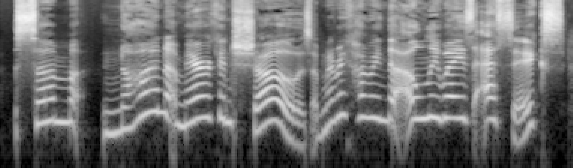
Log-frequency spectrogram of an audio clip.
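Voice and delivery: high-pitched put-on Essex accent; British accent. Podcast host teasing upcoming non-American shows, mock British accent. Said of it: "I'm sorry to my U K listeners for that accent".

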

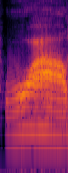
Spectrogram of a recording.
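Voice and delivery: a loud, awed wow; call-and-response wow. Shown as a demonstration. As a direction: lead the congregation in a big wow. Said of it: "just go like this. Go".

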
